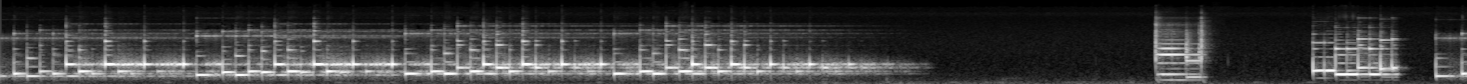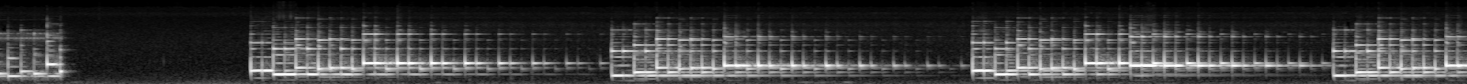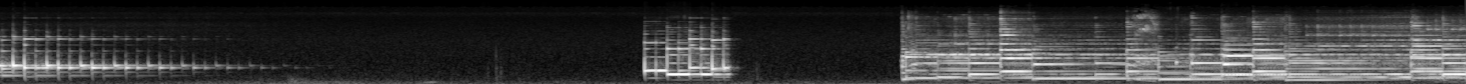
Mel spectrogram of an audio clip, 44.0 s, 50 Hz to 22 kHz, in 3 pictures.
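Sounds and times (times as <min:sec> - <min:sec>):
short melodic phone chimes: 0:00.0 - 0:09.2
phone ringtone melody: 0:00.0 - 0:09.3, 0:11.6 - 0:12.1, 0:13.2 - 0:15.4, 0:17.2 - 0:32.2, 0:35.8 - 0:36.7, 0:38.4 - 0:44.0.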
